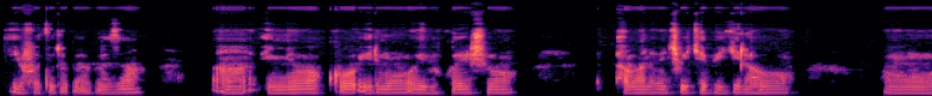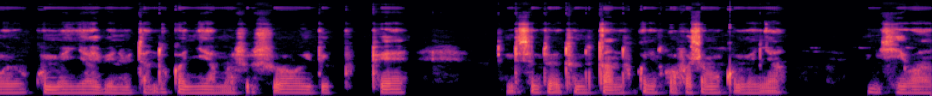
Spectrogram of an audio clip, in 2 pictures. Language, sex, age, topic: Kinyarwanda, male, 18-24, education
